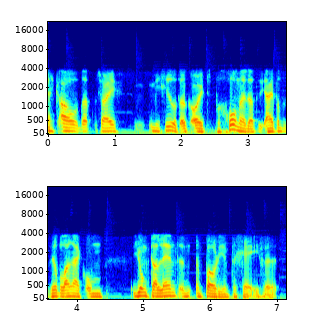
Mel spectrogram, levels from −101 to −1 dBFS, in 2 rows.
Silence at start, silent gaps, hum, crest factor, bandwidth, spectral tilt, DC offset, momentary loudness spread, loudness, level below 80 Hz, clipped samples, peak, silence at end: 0 s; none; none; 14 dB; 3.9 kHz; -11.5 dB/octave; under 0.1%; 9 LU; -26 LUFS; -48 dBFS; under 0.1%; -12 dBFS; 0.15 s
